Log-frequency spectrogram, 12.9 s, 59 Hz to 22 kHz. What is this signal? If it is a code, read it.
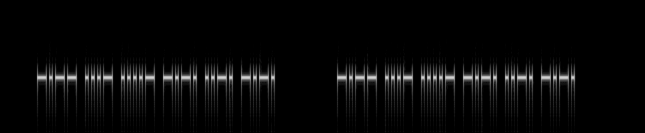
Morse code, heard as a keyed tone, about 20 wpm, 700 Hz. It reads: YV4CFC YV4CFC
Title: DXCC-100 Call Signs - 6 Characters - Repeated 2x - 20wpm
